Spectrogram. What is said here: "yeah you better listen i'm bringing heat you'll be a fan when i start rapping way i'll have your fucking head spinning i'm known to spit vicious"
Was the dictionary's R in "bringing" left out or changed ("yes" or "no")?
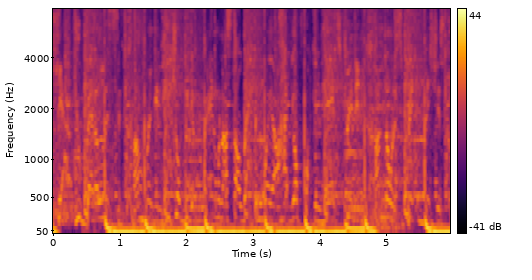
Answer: no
